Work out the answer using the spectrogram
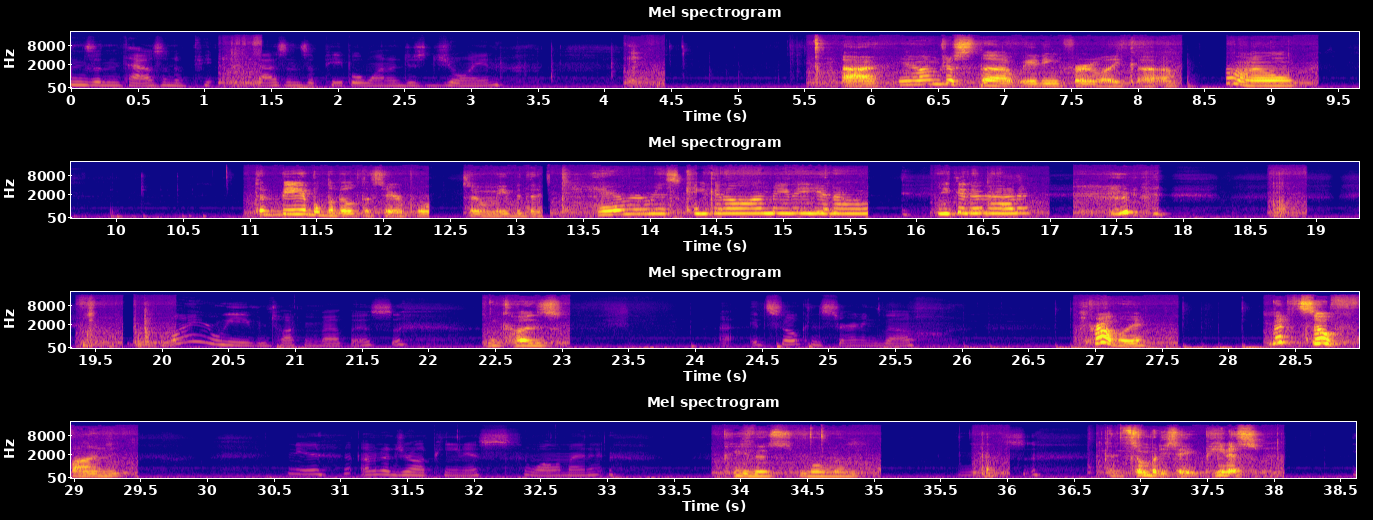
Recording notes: Sorry my mic is quiet.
